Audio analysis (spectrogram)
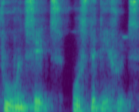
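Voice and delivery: put-on dodgy, menacing London accent character voice. Recalling how they asked a simple grammar question in a sort of London accent. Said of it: "did it in a sort of London accent".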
